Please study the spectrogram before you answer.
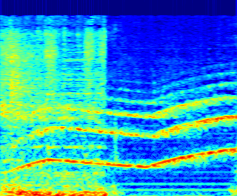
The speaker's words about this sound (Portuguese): Cadê a sirene, gordinho?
